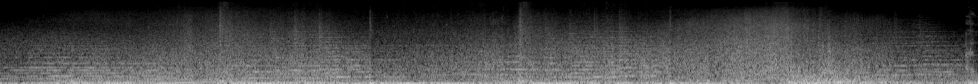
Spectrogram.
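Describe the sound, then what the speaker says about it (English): Ocean waves crash continuously along a coast, a loud, dense roar of surf and churning water with rising surges, mixed with wind buffeting, and no voices. "Making the waves even more dangerous."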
